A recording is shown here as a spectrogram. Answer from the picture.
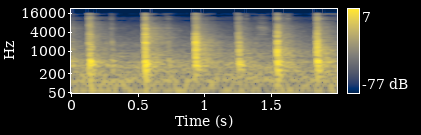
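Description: Roborock E4 robot vacuum's front bumper pressed in by hand and springing back, about three sharp plastic clicks a second. The bumper still moves freely with the cliff sensors taped over.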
